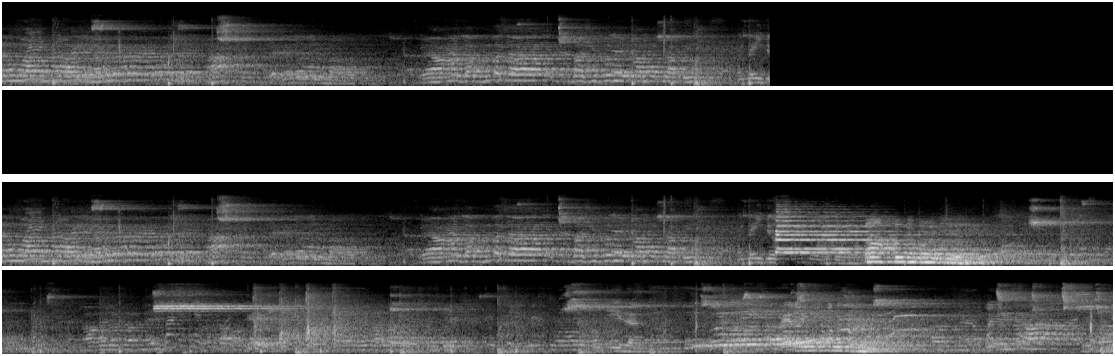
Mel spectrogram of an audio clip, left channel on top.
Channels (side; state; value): left; drops out; at 7.7 s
